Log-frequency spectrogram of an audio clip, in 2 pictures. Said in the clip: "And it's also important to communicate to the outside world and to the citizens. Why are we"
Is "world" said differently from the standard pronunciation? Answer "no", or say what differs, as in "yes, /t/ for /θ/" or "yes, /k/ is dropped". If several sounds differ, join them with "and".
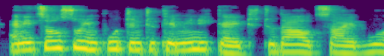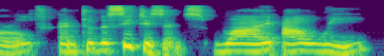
no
